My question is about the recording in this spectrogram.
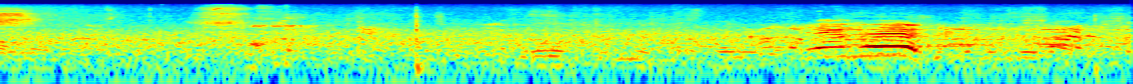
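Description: Men's voices calling out across an outdoor football pitch, with one loud, high-pitched shout about three seconds in.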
